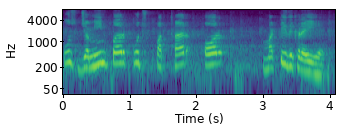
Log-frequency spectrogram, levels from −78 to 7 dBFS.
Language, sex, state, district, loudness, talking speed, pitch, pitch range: Hindi, male, Uttar Pradesh, Lalitpur, -16 LUFS, 145 wpm, 225 Hz, 190-255 Hz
